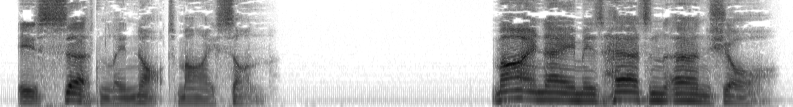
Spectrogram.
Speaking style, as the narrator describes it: growled the young man

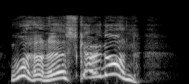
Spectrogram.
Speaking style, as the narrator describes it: cried Grandma Josephine, waking up suddenly

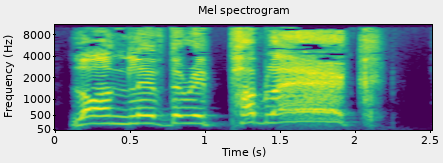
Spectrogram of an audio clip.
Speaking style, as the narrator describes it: cried

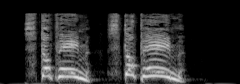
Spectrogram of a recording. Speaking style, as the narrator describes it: someone shouts

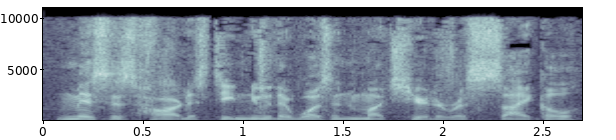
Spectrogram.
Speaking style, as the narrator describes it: I said

